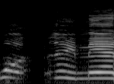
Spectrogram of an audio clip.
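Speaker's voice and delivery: put-on drunk frat-boy wizard voice. Acting out a wizard frat boy in a game idea: drunk frat boy wizard voice. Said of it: "And he's, like, drunk".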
